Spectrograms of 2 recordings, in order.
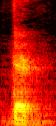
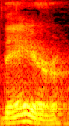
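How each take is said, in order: First: The word is said in a reduced, weak form. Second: The word is said in full, clearly. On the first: The speaker calls it right. "we always use the reduction" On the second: The speaker calls it wrong. "instead of there"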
